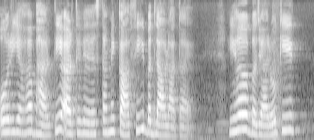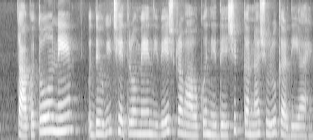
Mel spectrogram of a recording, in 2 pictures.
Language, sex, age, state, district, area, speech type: Hindi, female, 18-30, Madhya Pradesh, Bhopal, urban, spontaneous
